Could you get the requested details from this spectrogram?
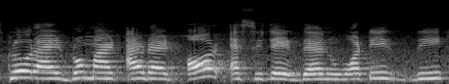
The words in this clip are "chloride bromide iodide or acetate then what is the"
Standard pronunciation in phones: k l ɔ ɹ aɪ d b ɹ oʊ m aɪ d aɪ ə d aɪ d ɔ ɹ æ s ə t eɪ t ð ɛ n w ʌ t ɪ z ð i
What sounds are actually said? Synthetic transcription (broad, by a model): k l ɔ ɹ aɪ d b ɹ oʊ m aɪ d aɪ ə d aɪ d ɔ ɹ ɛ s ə t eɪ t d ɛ n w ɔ t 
